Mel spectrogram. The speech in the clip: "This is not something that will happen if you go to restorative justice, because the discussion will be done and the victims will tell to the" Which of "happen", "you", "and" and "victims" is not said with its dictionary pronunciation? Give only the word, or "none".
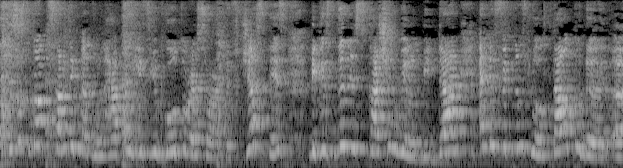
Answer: victims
